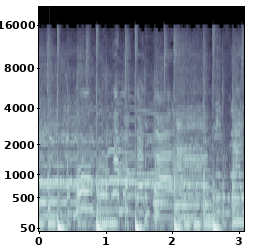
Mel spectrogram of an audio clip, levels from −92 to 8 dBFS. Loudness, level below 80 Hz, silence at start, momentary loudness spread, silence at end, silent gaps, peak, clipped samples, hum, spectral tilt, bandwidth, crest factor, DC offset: -11 LUFS; -16 dBFS; 0 s; 2 LU; 0 s; none; 0 dBFS; under 0.1%; none; -5 dB/octave; 16.5 kHz; 10 dB; under 0.1%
